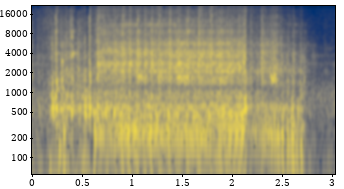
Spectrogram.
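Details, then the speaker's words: Stihl MS291 chainsaw, standard (non-M-Tronic) carburetor with restrictors on the adjusting screws, likely lean since new: catches with sputters, revs high and ragged, then fades and dies unless the throttle is feathered; lean running, poor idle. "It'll start up like this. If you're not playing with the trigger, it dies off. So this is what I'm running across, just a bit lean."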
